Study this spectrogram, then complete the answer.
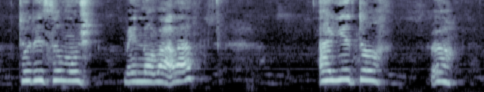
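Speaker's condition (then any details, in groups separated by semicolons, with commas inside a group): Cerebral palsy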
